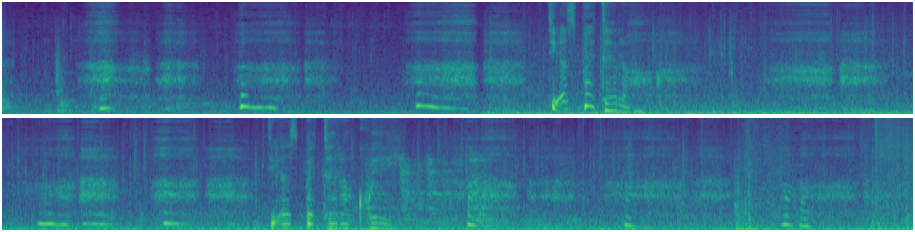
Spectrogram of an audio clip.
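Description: A woman speaks softly and slowly.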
